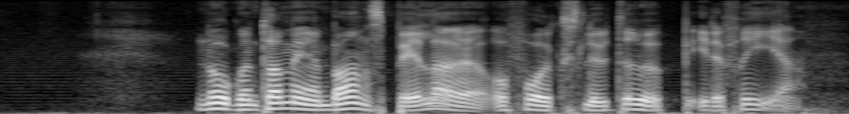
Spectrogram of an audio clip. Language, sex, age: Swedish, male, 38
